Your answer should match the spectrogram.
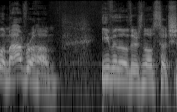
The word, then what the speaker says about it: Avraham: There is no name Avraham. It's Avraham.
